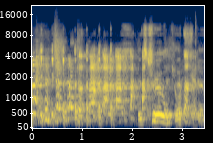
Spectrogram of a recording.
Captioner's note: panelists laughing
